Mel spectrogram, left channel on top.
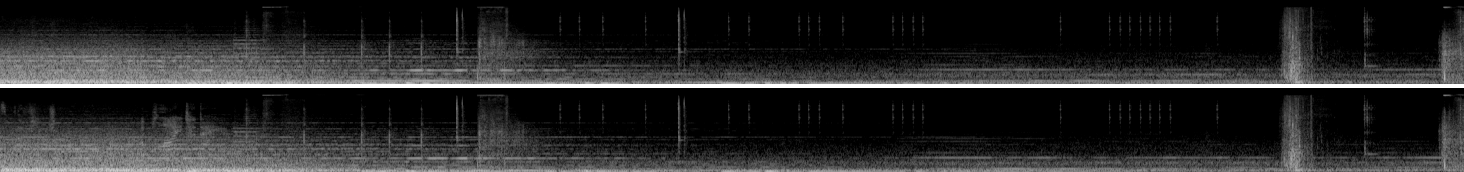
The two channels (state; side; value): normal; both; correlation 0.42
